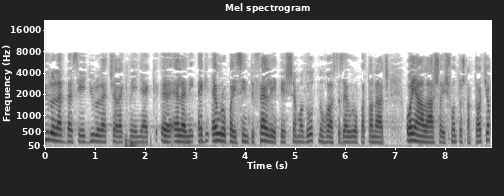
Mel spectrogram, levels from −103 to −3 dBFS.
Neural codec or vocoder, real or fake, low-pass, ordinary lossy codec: none; real; none; none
